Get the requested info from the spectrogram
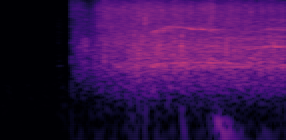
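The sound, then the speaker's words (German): After a moment of silence, a burst of loud applause starts abruptly and holds steady, dense clapping from a large crowd with no voices. “da hast du den großen Applaus für mich rausgesucht.”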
